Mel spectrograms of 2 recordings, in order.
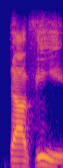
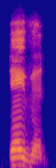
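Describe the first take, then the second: First: The name is said with a Spanish pronunciation. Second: The name is said with an American English pronunciation. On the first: This is how the town is called locally. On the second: This is how foreigners call the town.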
